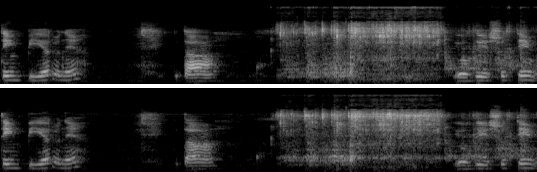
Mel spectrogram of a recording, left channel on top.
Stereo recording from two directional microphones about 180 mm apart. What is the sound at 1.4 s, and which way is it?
Speech, 25° left (ahead or behind).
